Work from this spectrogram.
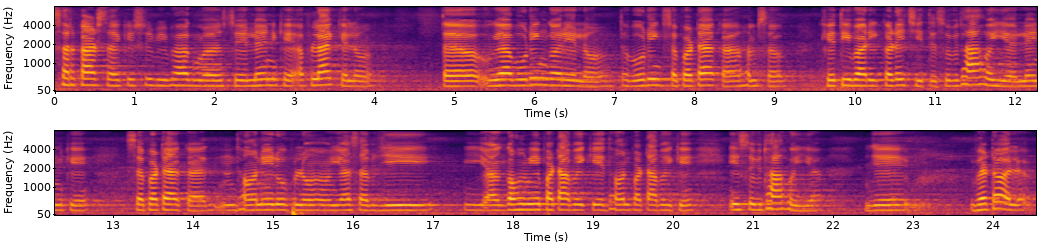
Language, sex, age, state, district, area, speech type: Maithili, female, 60+, Bihar, Supaul, rural, spontaneous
